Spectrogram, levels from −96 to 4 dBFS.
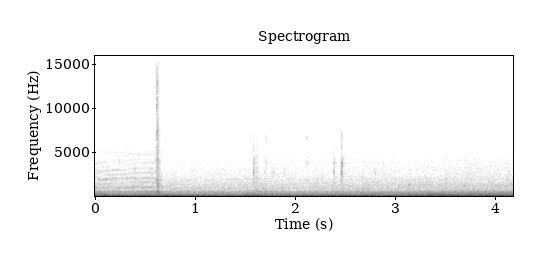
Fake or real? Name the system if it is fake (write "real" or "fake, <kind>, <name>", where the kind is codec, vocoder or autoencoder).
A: real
